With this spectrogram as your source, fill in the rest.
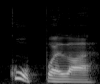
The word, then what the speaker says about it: cupola: I think the Italians say cupola, like that. You could try pronouncing the word cupola, cupola.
